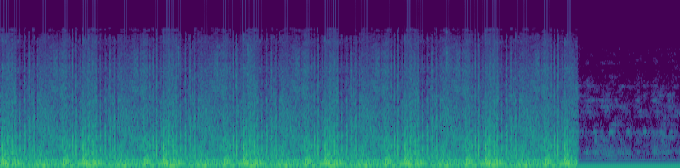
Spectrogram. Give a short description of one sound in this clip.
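A large snowball rolls and crunches over snow.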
